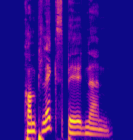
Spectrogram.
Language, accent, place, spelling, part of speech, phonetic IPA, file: German, Germany, Berlin, Komplexbildnern, noun, [kɔmˈplɛksˌbɪldnɐn], De-Komplexbildnern.ogg
- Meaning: dative plural of Komplexbildner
